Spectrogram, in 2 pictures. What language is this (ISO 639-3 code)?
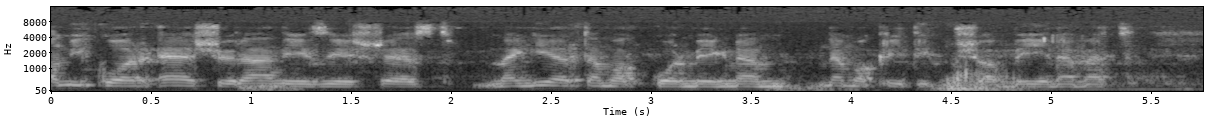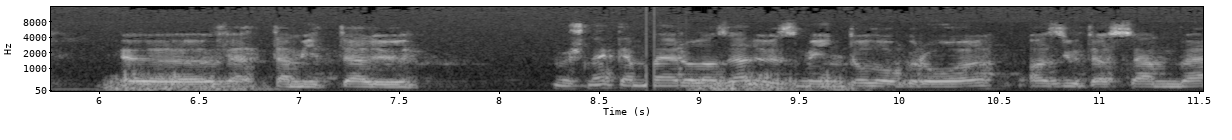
hun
